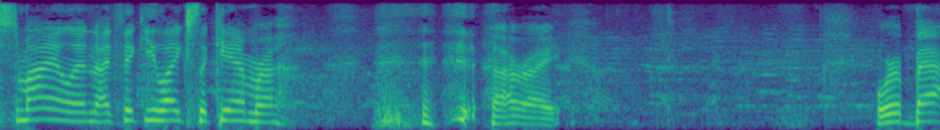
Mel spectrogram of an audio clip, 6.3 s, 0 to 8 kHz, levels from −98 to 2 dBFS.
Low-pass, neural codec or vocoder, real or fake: 7.2 kHz; none; real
